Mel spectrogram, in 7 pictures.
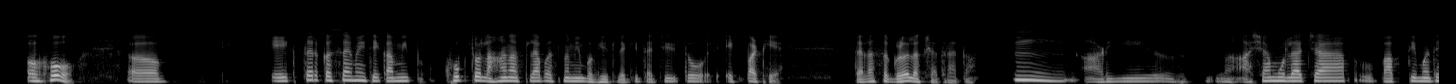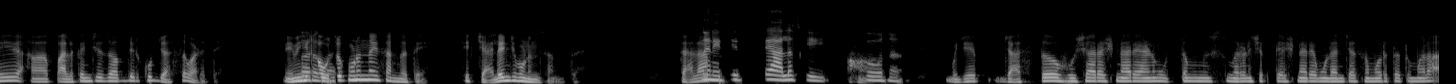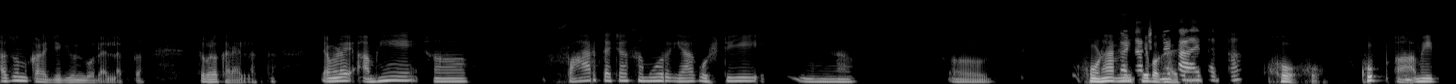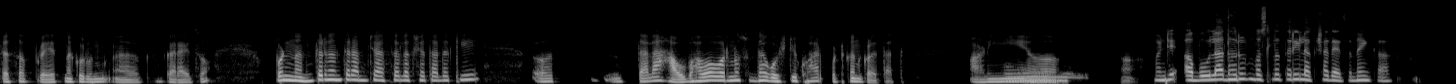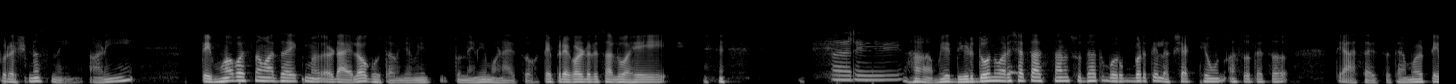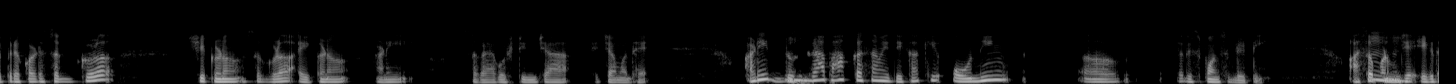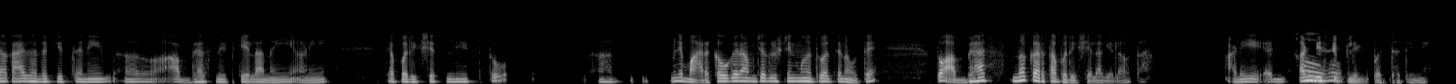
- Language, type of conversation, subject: Marathi, podcast, लहान मुलांसमोर वाद झाल्यानंतर पालकांनी कसे वागायला हवे?
- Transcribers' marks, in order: other background noise; tapping; chuckle; unintelligible speech; in English: "ओनिंग अ, रिस्पॉन्सिबिलिटी"; in English: "अनडिसिप्लिंड"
